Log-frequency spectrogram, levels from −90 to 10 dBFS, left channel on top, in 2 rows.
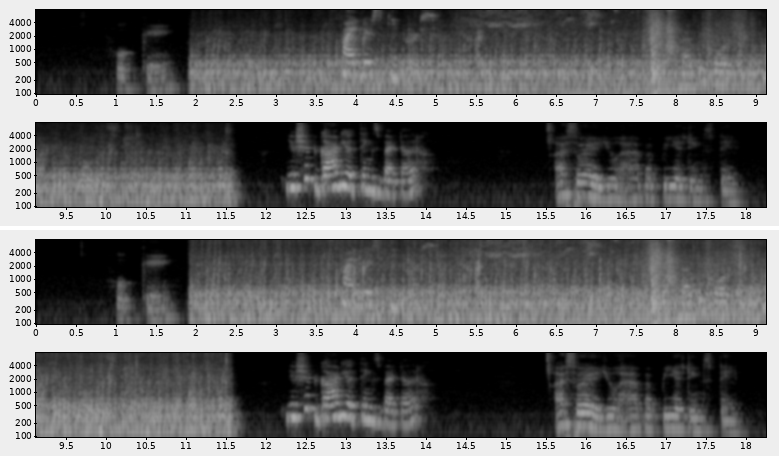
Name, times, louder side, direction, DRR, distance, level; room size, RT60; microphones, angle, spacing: voice 1, 1.0-1.7 8.0-9.3 9.6-10.4 15.6-17.9, right 2 dB, 50° right, 2.4 m, -39 dB
sound 1, 1.9-11.6, right 3 dB, 90° right, 0.8 m, -33 dB
voice 2, 3.8-5.1 12.2-14.0, left 2 dB, 40° left, 2.7 m, -33 dB
sound 2, 5.1-10.1, right 1 dB, 10° right, 0.4 m, -33 dB
7.6 x 7.0 x 2.7 m
head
